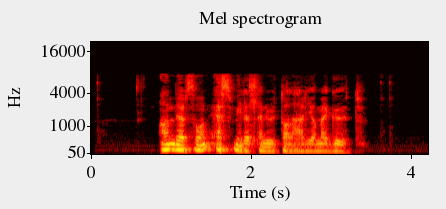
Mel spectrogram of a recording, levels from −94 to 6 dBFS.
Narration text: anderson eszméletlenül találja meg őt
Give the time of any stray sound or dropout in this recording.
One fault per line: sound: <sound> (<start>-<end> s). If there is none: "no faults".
no faults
